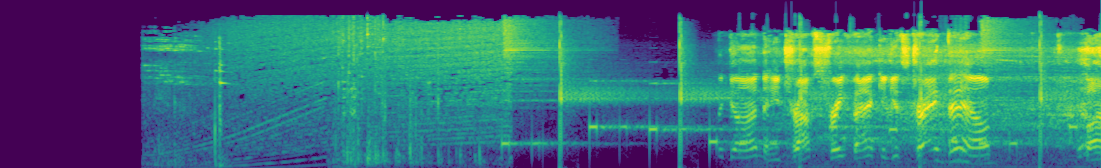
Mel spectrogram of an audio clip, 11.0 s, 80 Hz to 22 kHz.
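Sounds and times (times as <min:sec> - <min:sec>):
rising synthetic sweep: 0:01.9 - 0:10.8.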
